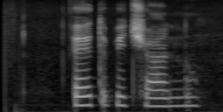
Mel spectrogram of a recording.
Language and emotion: Russian, sad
